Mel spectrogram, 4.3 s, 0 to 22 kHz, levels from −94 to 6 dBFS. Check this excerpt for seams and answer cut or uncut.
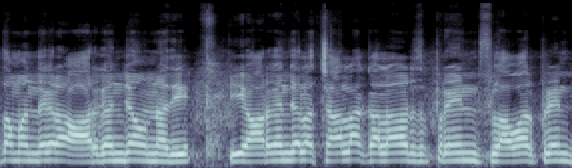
uncut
